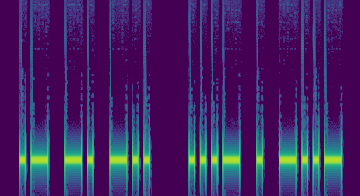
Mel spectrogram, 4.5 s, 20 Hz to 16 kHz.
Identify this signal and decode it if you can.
Morse code, heard as a keyed tone, about 17 wpm, 700 Hz. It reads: AND VEX
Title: Pangram Challenge v2 - 17wpm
